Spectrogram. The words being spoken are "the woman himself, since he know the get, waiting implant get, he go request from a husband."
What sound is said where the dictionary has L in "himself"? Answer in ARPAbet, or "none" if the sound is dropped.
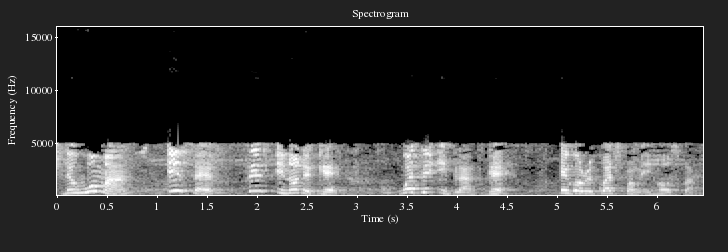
none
